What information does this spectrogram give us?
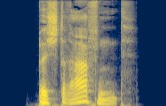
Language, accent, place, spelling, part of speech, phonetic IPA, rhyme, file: German, Germany, Berlin, bestrafend, verb, [bəˈʃtʁaːfn̩t], -aːfn̩t, De-bestrafend.ogg
- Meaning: present participle of bestrafen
